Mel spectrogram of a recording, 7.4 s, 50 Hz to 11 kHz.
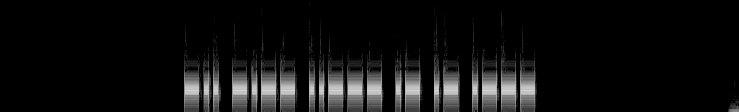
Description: Morse code, heard as a keyed tone, about 25 wpm, 700 Hz. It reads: DY2AAJ
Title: DXCC-100 Call Signs - 6 Characters - 25wpm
